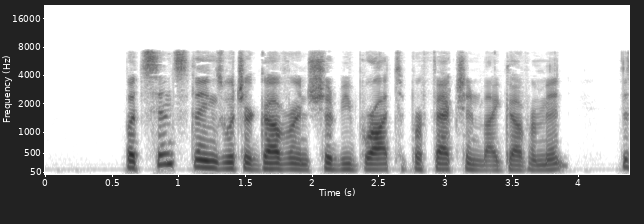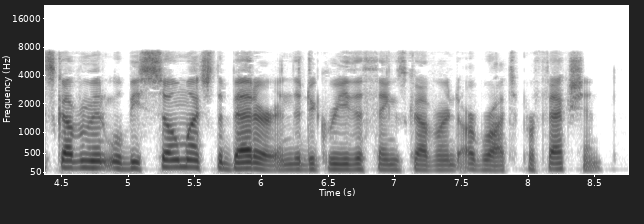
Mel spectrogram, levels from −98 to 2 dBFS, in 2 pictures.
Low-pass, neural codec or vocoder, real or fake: 7.2 kHz; none; real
